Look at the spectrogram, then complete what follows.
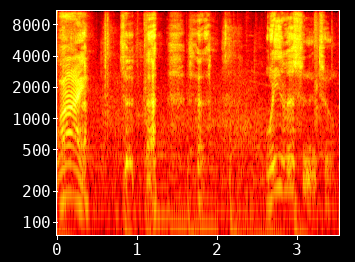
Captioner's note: Dwight laughing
